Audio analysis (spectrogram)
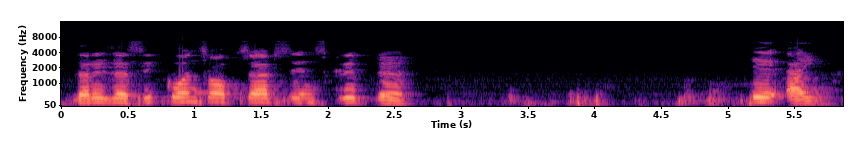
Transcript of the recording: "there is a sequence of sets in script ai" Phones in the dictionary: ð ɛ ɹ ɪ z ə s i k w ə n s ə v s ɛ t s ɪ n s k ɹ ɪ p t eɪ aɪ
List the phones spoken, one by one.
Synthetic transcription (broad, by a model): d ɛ ɹ ɪ z ə s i k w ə n s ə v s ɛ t s ɪ n s k ɹ ɪ p t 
